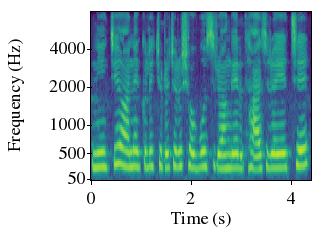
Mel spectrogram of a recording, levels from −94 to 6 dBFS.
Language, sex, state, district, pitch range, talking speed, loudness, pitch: Bengali, female, West Bengal, Alipurduar, 250-275 Hz, 110 wpm, -12 LUFS, 265 Hz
